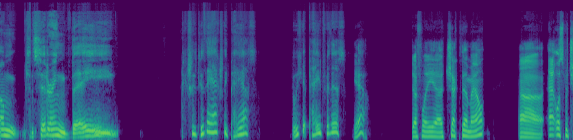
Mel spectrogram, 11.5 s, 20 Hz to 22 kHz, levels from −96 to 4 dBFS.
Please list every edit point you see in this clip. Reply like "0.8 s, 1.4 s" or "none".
7.0 s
